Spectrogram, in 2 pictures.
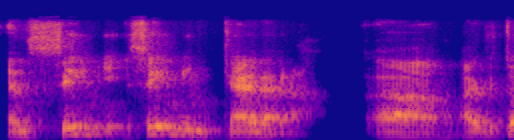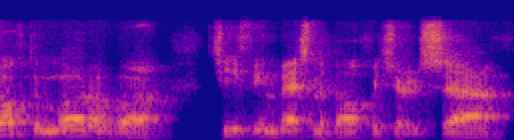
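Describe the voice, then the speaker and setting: A man from Finland, an interviewer, making a counterpoint slowly with many hesitations and repeated words. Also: mid-range voice, darkish tone, reverberant. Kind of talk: measured discussion.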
